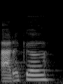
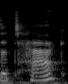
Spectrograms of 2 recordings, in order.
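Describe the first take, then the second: First: The name is said with three syllables. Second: The name is said with two syllables. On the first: The speaker calls it wrong. "was their first instinct to call it Attica, like the prison" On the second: The speaker calls it right. "I think you're just supposed to pronounce it as attack"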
